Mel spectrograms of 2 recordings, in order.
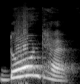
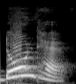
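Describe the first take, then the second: The two takes are said the same way.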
